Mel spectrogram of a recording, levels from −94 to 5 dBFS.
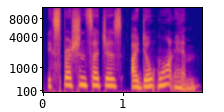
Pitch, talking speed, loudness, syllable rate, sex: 225 Hz, 210 wpm, -20 LUFS, 5.0 syllables/s, female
